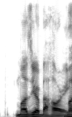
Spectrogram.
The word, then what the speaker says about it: Maziar Bahari: Maziar Bahari. – Maziar.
